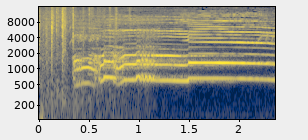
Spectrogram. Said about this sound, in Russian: Слышите? А вот и наш петушок прилетел Да-да, тот самый знаменитый гальский петух его можно встретить повсюду во Франции.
